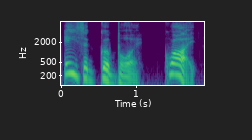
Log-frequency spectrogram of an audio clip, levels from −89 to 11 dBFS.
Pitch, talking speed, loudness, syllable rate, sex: 155 Hz, 125 wpm, -18 LUFS, 4.2 syllables/s, male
